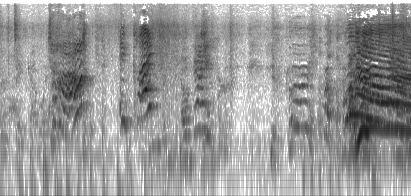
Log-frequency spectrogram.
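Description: A toddler babbles and squeals in a high voice.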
